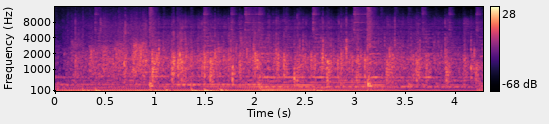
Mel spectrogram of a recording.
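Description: Audience applauding, many hands clapping over steady background music.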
